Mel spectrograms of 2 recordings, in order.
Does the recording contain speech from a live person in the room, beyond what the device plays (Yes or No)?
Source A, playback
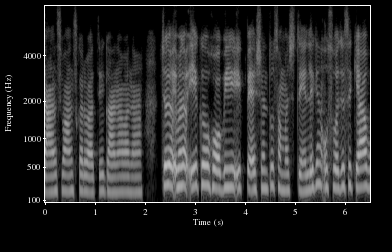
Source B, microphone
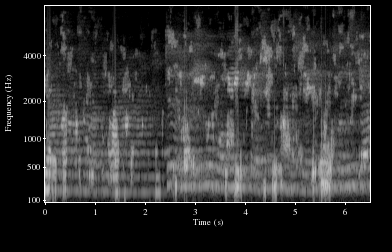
No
